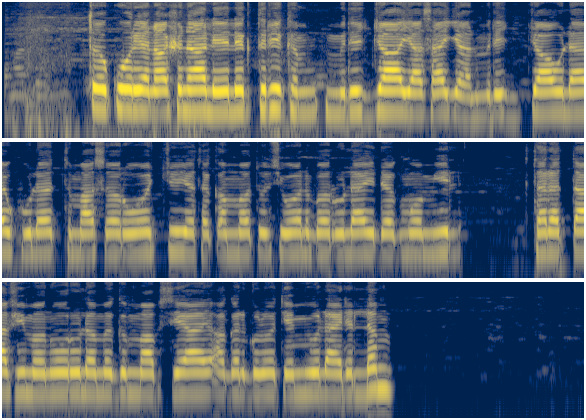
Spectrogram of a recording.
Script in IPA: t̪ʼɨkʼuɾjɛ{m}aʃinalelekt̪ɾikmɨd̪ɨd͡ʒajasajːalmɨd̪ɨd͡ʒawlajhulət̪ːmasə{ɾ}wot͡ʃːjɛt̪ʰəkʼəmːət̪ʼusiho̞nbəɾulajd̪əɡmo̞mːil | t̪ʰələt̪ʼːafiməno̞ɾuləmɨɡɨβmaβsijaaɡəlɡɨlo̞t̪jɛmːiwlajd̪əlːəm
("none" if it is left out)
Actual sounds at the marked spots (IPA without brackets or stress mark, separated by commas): n, ɾ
